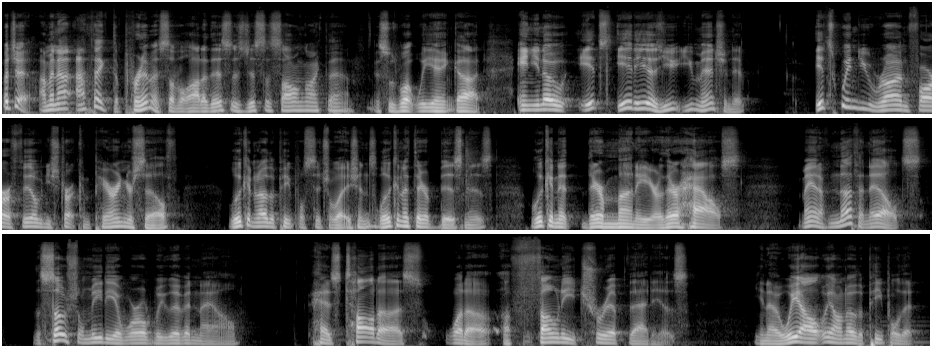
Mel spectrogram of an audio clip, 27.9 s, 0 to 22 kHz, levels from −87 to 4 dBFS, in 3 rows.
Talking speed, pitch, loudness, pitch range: 205 wpm, 130 Hz, -22 LUFS, 115-150 Hz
